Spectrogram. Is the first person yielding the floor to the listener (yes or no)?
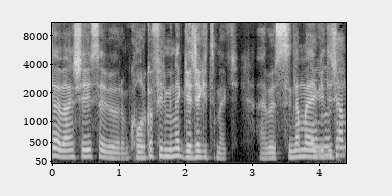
no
